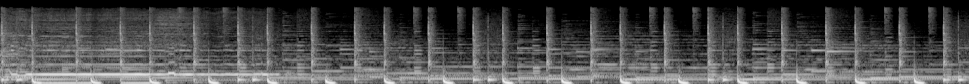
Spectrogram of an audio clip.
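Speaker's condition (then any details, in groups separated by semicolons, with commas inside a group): No condition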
